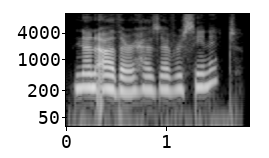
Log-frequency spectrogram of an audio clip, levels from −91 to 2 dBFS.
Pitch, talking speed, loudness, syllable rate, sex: 220 Hz, 195 wpm, -19 LUFS, 4.9 syllables/s, female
